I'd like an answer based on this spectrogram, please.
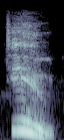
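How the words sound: The word sounds warm and friendly. You're my friend.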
